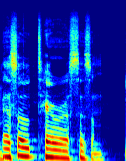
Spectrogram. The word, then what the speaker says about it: Esotericism: So astral projection is or also known as astral traveling, is a term in egoism to describe in how do you say that word? – Esoterism. – Dream terrorism. – Esotericism. – Yeah, that right.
